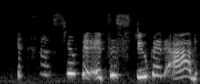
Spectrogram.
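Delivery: high, loud, exasperated outburst.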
